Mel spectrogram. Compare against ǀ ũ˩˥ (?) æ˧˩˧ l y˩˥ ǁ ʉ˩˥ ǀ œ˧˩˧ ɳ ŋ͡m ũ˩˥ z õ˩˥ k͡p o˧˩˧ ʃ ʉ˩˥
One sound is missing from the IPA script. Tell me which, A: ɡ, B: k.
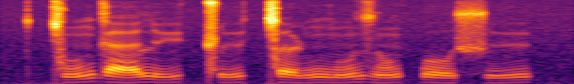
A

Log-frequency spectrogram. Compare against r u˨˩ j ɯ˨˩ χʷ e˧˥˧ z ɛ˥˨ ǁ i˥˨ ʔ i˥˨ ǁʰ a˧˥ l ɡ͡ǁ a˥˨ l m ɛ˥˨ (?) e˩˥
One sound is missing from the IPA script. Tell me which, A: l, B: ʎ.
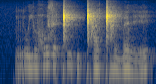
A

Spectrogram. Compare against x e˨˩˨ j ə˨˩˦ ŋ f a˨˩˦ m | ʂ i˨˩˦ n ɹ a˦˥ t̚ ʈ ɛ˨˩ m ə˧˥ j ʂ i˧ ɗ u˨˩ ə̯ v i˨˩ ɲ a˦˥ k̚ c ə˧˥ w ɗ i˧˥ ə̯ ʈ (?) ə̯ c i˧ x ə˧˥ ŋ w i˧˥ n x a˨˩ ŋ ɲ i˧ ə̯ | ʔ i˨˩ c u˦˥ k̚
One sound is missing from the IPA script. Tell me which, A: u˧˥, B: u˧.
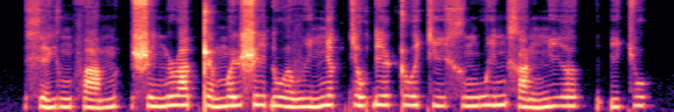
A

